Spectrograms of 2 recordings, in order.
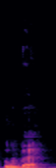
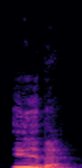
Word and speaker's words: Über: And Über Not Uber but Über Über.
